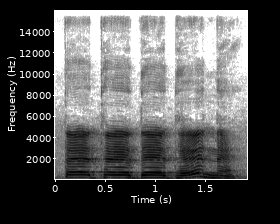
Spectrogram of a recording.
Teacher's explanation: दंत है, और प वर्ग हो गया ओष्ठ है। अब देखो त की लाइन बोलोगे तो जीभ हमारी दांत से ही टकराएगी। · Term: त वर्ग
